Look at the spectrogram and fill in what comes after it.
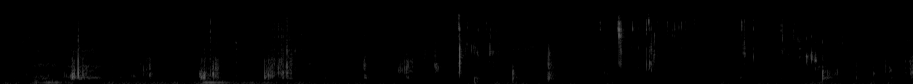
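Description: Faint chewing of fried chicken kebab with the mouth closed: a string of short, irregular clicks.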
